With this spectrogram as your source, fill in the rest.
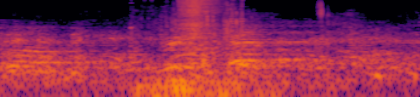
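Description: A man speaks to an audience through a microphone in a large hall.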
